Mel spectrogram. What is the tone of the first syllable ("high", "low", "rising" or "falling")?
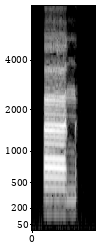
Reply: high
